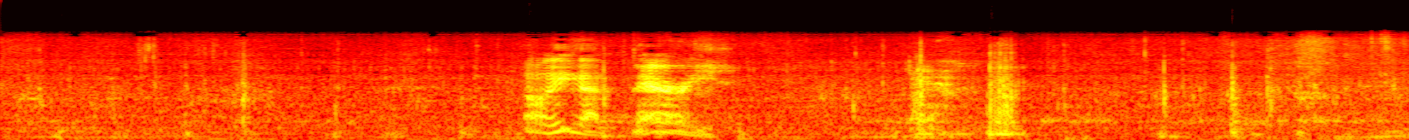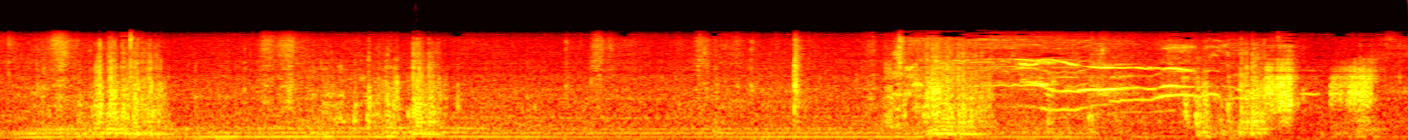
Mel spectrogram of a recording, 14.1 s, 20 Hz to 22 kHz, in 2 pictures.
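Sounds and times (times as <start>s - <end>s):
vehicle engine running: 3.7s - 14.0s.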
